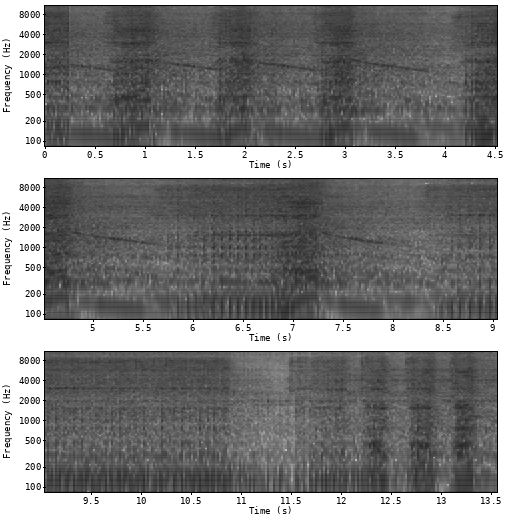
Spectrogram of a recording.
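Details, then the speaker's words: Bosozoku-project two-stroke scooter, first start after a long time unrun and carburetor rework, on fresh fuel: revs crisply in repeated blips, then settles to a steady idle; runs healthy though it cut out once and may need carb tinkering. "but doesn't that sound sweet how good does that sound that sounds so sweet"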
